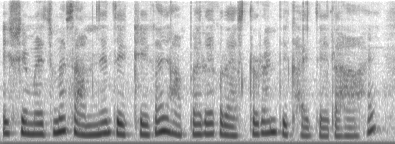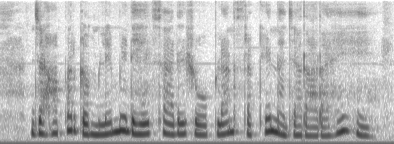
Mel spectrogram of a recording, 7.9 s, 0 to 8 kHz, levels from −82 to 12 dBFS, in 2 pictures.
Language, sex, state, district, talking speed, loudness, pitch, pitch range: Hindi, female, Rajasthan, Jaipur, 195 wpm, -18 LUFS, 220 Hz, 200-240 Hz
